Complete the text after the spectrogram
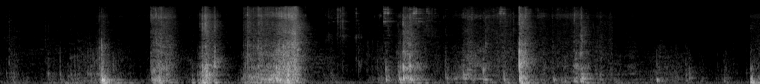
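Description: A cardboard box rustles and scrapes as it is handled and opened.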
